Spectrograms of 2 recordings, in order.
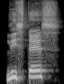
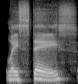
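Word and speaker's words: ληστής: Listis. But look, if scholars would say lestes or lestes, I say listis because it's listis in modern Greek.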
